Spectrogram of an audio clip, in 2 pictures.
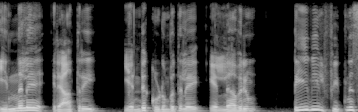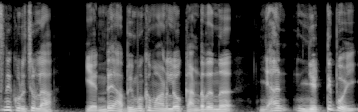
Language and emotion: Malayalam, surprised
